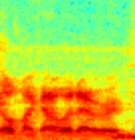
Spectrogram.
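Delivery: low, soft, dismissive mutter. Retold or imitated. She brushes off the gossiping friends, dismissive. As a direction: brush them off under the breath.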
